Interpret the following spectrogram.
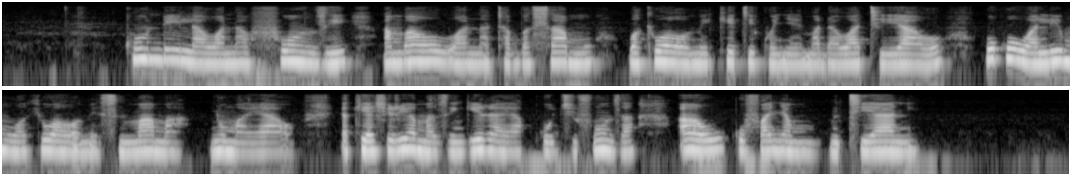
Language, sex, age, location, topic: Swahili, female, 25-35, Nairobi, education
